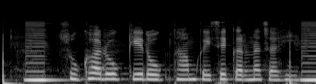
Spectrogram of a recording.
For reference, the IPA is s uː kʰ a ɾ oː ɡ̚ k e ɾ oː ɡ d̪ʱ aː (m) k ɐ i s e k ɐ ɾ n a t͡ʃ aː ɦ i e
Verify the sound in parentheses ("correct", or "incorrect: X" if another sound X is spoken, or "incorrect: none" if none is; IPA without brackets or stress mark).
correct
